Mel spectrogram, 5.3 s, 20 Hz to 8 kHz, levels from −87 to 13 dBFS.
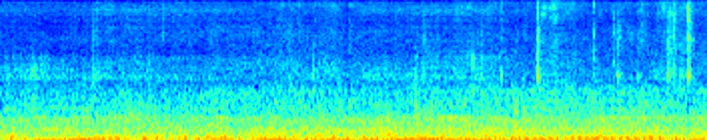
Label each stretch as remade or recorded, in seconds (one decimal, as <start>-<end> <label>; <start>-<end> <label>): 0.0-1.9 remade; 1.9-2.7 recorded; 2.7-3.7 remade; 3.7-5.3 recorded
